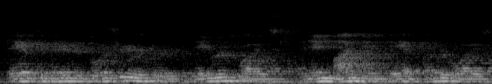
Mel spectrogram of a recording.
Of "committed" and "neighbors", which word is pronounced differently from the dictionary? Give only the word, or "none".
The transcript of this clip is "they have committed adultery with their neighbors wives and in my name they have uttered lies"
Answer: none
